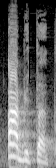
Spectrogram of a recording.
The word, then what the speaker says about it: habitat: mas em todo caso a pronúncia oficial é habitat palavra proparoxítona no caso de Déficit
